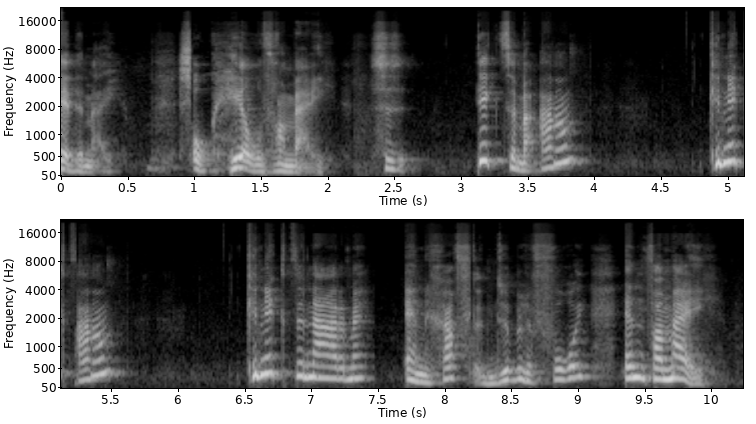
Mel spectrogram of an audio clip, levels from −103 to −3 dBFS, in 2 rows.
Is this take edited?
yes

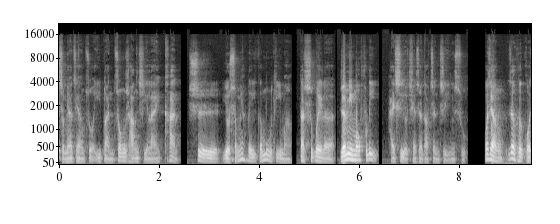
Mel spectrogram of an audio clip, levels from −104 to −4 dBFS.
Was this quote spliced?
yes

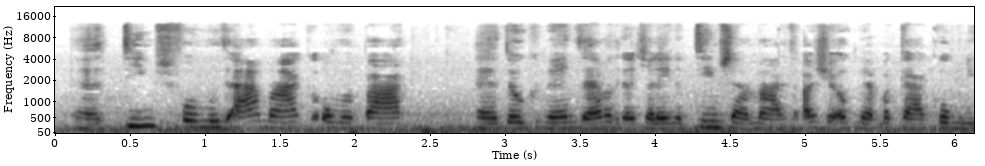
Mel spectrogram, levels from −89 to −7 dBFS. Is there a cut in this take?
yes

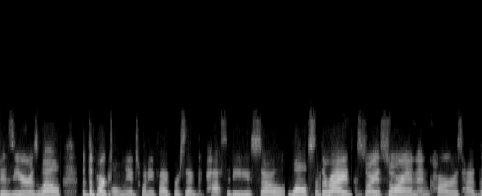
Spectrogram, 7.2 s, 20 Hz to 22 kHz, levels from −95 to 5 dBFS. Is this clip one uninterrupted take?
no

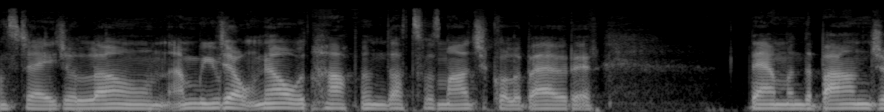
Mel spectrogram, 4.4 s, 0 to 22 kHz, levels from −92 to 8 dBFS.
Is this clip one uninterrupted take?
no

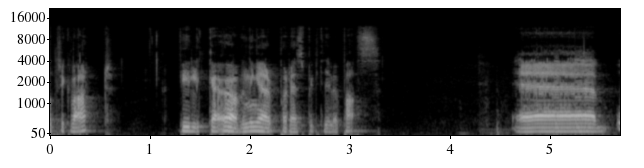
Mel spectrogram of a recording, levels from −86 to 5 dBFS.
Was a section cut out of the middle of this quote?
no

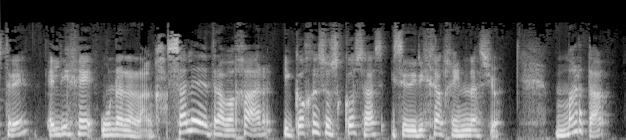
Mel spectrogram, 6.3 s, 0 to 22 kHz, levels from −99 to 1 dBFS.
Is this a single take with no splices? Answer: yes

